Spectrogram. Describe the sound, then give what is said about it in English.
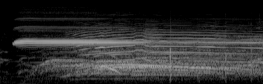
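A crowd of families, among hundreds of neighbors gathered in front of a wall in the evening, suddenly bursts into loud, high-pitched cheering and whooping as the wall's lights flick on, the shouts starting all at once and holding strong for a few seconds with no speech. “The lights flick on and the families cheer.”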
